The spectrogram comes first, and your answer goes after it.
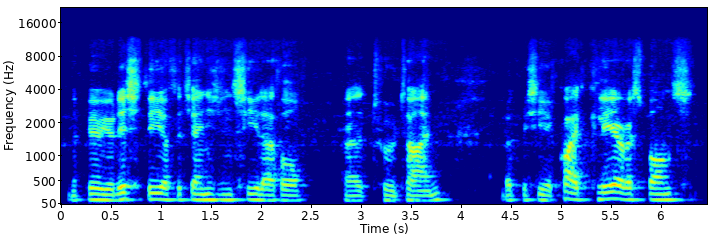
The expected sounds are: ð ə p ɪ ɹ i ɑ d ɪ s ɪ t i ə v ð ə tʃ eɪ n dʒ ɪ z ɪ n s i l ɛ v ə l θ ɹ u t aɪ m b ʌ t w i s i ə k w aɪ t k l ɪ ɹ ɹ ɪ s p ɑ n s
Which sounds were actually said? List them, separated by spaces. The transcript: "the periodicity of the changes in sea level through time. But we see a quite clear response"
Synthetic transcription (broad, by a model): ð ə p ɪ ɹ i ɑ d ɪ s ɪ t i ə v ð ə tʃ eɪ n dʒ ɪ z ɪ n s i l ɛ v ə l t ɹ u t aɪ m b ʌ t w i s i ə k w aɪ t k l ɪ ɹ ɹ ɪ s p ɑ n s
